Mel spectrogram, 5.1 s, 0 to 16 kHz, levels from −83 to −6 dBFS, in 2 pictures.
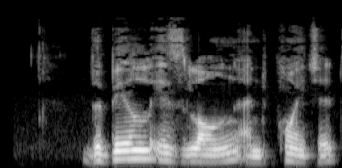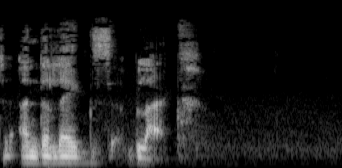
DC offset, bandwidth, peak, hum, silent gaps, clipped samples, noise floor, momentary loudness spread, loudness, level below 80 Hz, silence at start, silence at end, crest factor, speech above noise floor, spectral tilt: under 0.1%; 10.5 kHz; -2 dBFS; none; none; under 0.1%; -65 dBFS; 16 LU; -21 LUFS; -58 dBFS; 0.6 s; 1.1 s; 20 dB; 44 dB; -5.5 dB/octave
